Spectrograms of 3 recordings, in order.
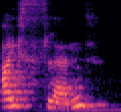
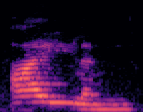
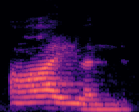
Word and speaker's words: island: warm peaceful relaxing but we do not say iceland even though there's an s written in it we say island island the s is silent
